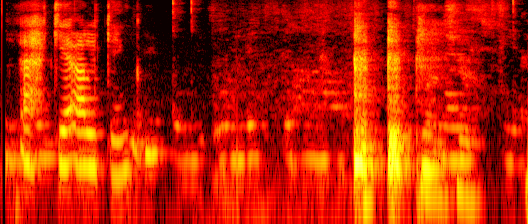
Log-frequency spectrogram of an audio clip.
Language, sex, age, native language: Icelandic, female, 10, Icelandic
